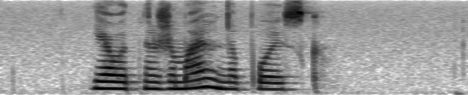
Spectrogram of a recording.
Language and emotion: Russian, neutral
